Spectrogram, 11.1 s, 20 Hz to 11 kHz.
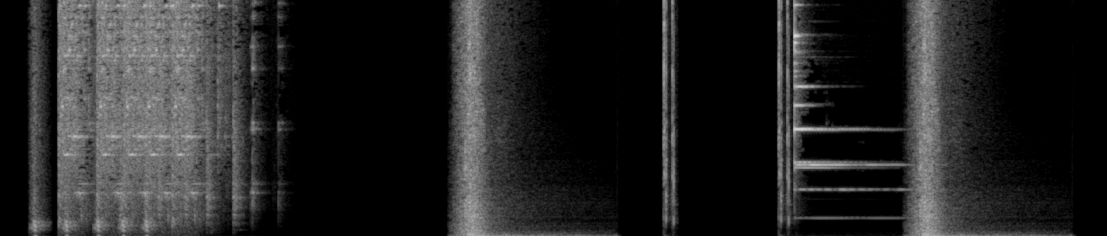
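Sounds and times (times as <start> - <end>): glass shattering: 0.6 - 2.8
glass tinkles: 0.7 - 2.8, 8.0 - 9.2.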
